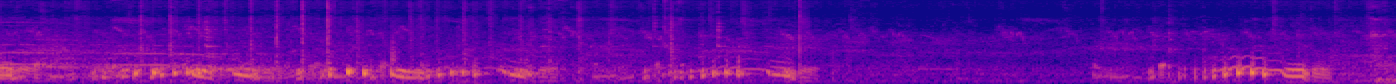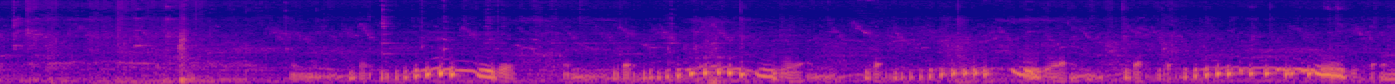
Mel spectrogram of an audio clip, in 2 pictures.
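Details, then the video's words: Pigeons cooing: low throaty rolling coos in repeated bursts of about a second, with a pause mid-recording, then steady cooing resuming; several birds may be overlapping. "Pigeon Sound"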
